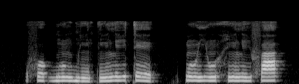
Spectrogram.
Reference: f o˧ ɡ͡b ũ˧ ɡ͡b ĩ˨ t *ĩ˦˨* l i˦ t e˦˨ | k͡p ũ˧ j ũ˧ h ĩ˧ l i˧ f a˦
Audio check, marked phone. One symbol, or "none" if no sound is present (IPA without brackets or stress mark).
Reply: ĩ˨˦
